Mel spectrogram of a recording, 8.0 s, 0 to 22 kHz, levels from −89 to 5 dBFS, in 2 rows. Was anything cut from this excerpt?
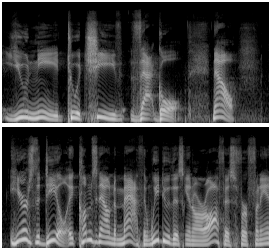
yes; 1 cut; at 6.7 s

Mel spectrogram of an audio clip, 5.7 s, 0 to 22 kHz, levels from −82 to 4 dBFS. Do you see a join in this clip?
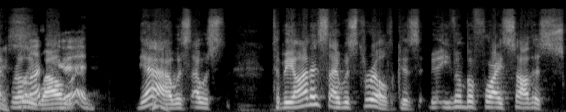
no; 0 cuts

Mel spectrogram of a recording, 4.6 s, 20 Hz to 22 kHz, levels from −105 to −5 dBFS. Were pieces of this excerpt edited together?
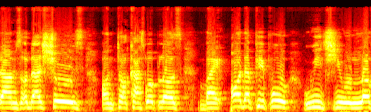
yes; 1 cut; at 1.8 s

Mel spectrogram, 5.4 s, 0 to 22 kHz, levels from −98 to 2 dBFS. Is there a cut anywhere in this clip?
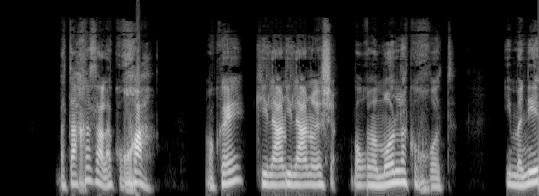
yes; 3 cuts; at 2.5 s, 2.9 s, 3.7 s

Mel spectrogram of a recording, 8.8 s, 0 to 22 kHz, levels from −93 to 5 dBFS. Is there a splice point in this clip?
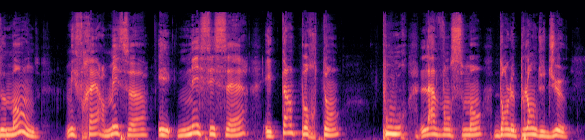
yes; 1 cut; at 2.3 s

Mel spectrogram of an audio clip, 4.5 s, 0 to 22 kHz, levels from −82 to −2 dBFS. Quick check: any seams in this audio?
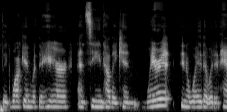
yes; 1 cut; at 1.4 s

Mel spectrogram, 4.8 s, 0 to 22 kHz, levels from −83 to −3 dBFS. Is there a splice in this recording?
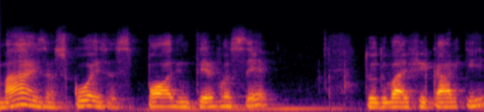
no; 0 cuts

